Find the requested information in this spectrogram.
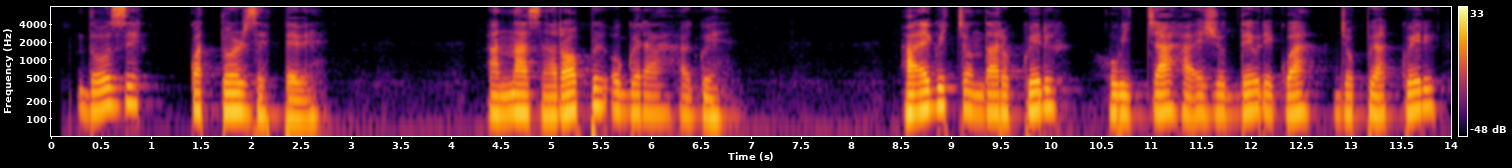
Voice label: john guarani mbya, bible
